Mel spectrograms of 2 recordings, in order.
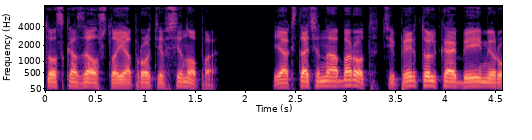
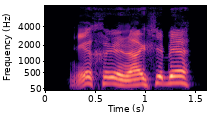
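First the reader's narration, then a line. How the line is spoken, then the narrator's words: Mumbling with full mouth. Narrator (Russian): прошамкал Петрович набитым вяленым мясом ртом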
